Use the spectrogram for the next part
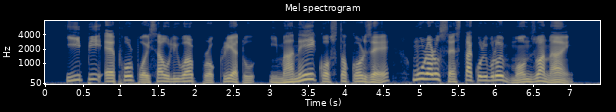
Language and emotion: Assamese, disgusted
